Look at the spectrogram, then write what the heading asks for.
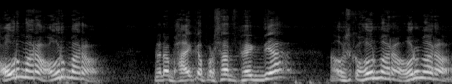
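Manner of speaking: high, swooping mock urging; egging-on god. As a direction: act out goading someone on to hit. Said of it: "बीच में जो पीला वाला बैठा है, वो बोलता था".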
